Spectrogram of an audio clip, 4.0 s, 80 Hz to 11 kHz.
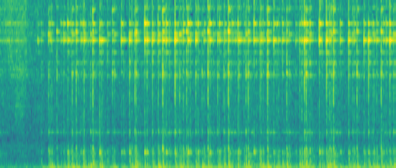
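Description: Fingertips and nails of both hands tap rapidly on the sides and rim of an empty, hollow, medium round white glazed ceramic planter resting on a wooden table. The result is a dense, continuous patter of short, dull knocks with a low hollow resonance around 150 Hz that dies away quickly after each tap.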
